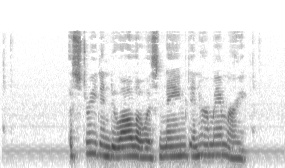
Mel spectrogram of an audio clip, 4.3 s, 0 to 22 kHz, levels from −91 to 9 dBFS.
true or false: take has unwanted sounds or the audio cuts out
false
